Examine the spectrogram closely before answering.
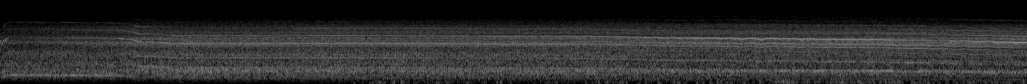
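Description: Hilti cordless hammer drill, in drill mode on speed one, running a long wood auger bit into a log. The motor whine steps down in pitch a little over a second in, then falls slowly as the bit bores deeper and the load on the motor grows.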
